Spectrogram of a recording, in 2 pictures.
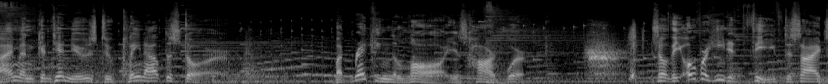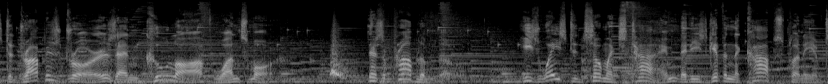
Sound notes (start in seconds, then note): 5.8 burglar exhales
